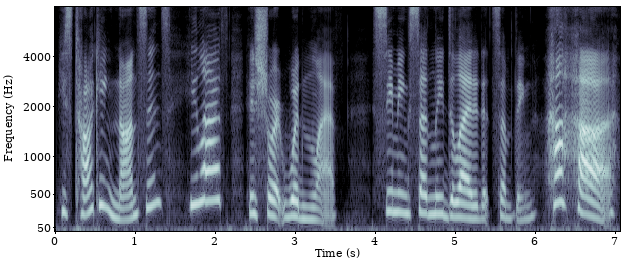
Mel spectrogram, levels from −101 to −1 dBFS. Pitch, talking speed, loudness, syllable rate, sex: 240 Hz, 125 wpm, -20 LUFS, 4.6 syllables/s, female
